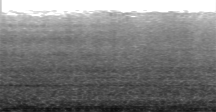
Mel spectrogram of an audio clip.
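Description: Road traffic with a heavy lorry's engine running: a steady low rumble.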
